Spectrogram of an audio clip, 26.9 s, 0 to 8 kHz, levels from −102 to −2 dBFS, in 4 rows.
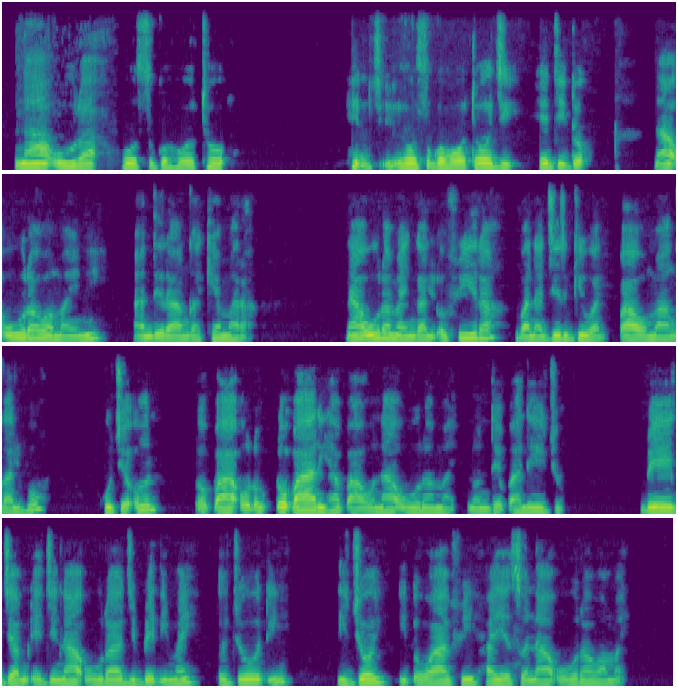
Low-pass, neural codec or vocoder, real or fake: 7.2 kHz; none; real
